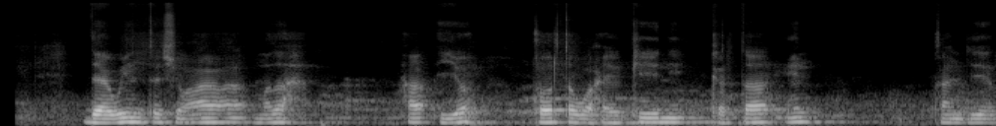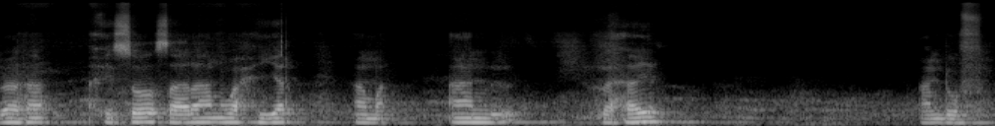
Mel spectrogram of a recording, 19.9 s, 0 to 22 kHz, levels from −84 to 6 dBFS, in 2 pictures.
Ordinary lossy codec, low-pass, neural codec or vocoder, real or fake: none; 19.8 kHz; autoencoder, 48 kHz, 128 numbers a frame, DAC-VAE, trained on Japanese speech; fake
